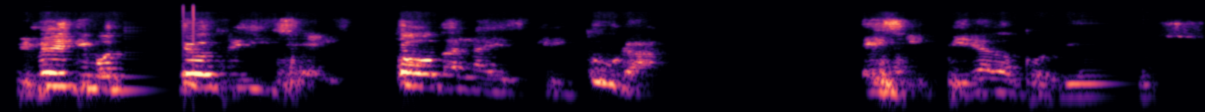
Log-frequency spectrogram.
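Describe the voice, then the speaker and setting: A pastor with a high, mellow voice preaches a sermon at an unhurried pace, his intonation lively as he speaks straight to his listeners and repeats his points with emphasis. He is in an echoey church hall, and the recording sounds distant and dull.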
